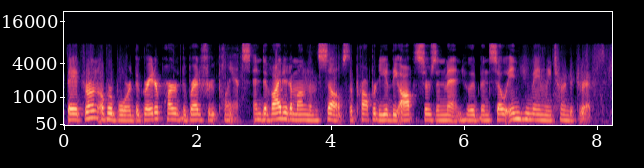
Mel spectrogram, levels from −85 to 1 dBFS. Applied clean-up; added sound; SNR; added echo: neural separator model SepFormer DNS4.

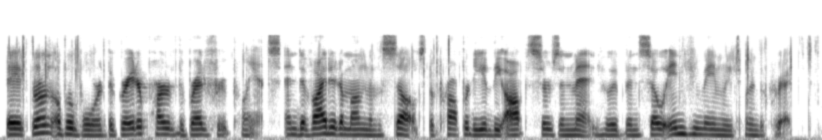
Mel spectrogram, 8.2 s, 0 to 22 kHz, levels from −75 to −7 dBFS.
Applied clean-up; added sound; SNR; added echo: neural diffusion model UNIVERSE++.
